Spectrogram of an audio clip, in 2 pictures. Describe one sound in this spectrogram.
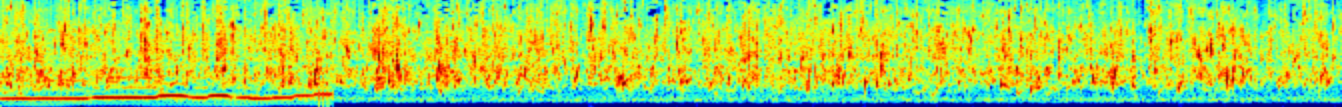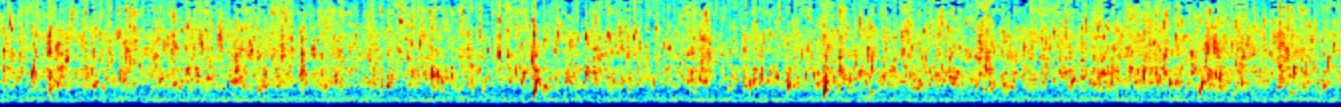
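A mountain stream rushes and splashes over rocks close by.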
